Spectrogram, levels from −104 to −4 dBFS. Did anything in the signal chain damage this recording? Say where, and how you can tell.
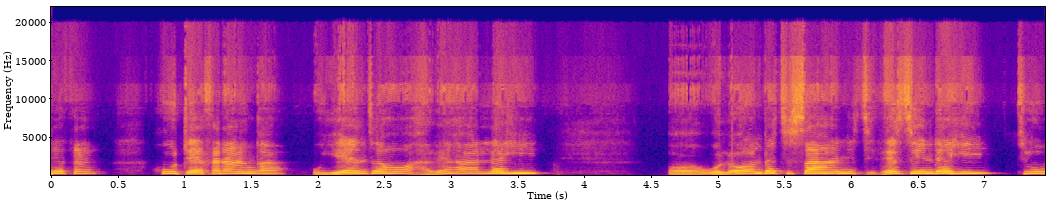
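Yes, at the codec: Opus voice compression throughout. The speech sounds hoarse and a bit robotic, yet reaches 20.1 kHz, which fits hybrid mode starved near 16 kbps.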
